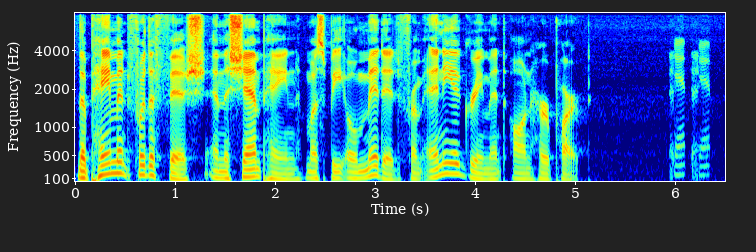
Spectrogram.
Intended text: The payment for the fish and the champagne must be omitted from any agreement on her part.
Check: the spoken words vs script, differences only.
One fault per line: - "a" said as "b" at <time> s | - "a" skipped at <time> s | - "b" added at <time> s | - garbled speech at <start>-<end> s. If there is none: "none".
none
